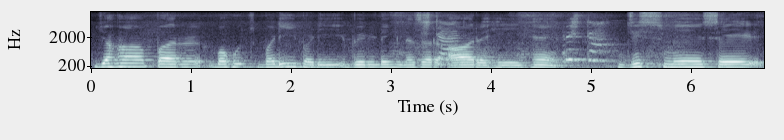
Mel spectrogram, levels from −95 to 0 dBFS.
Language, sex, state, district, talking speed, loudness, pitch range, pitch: Hindi, male, Haryana, Jhajjar, 105 wpm, -16 LUFS, 135-160 Hz, 145 Hz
